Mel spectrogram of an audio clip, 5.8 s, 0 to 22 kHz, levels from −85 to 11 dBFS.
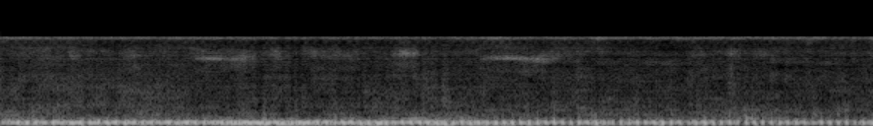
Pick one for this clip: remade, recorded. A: remade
